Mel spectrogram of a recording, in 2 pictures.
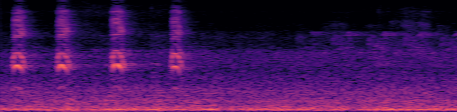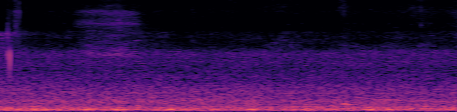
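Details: An American crow (Corvus brachyrhynchos) gives four harsh, hoarse caws about half a second apart, then falls silent over a steady low rumble of wind or distant traffic.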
